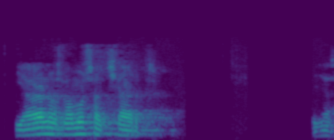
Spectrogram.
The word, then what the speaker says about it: Chartres: Bueno, yo seguro que sabéis cómo se escribe, pero yo lo pronuncio fatal. Pero es así, Chartres.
